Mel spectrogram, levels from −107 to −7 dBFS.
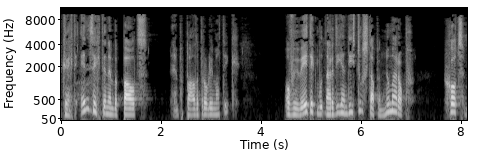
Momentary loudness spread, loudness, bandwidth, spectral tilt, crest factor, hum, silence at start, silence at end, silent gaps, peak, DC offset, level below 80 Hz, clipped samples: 21 LU; -31 LUFS; 9.6 kHz; -4.5 dB/octave; 22 dB; none; 0.05 s; 0 s; 4.04-4.28 s; -10 dBFS; under 0.1%; -70 dBFS; under 0.1%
